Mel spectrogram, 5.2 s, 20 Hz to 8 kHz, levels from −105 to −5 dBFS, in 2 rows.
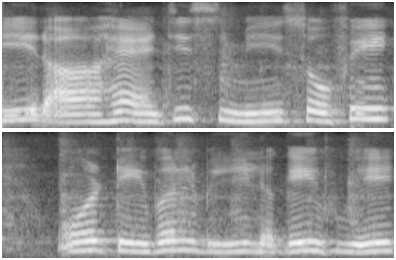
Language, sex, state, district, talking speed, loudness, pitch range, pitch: Hindi, female, Punjab, Fazilka, 115 wpm, -17 LUFS, 185-215 Hz, 200 Hz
